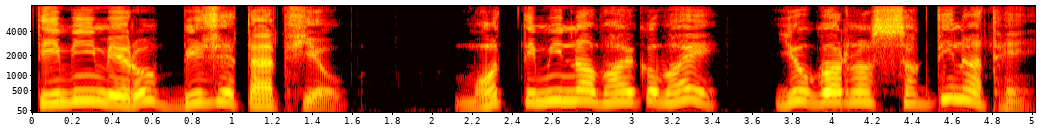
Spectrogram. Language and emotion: Nepali, happy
